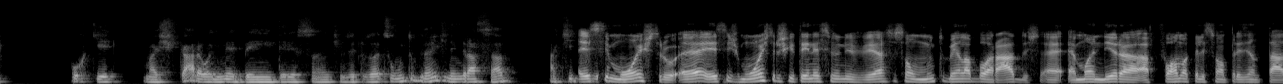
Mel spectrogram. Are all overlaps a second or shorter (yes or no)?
yes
